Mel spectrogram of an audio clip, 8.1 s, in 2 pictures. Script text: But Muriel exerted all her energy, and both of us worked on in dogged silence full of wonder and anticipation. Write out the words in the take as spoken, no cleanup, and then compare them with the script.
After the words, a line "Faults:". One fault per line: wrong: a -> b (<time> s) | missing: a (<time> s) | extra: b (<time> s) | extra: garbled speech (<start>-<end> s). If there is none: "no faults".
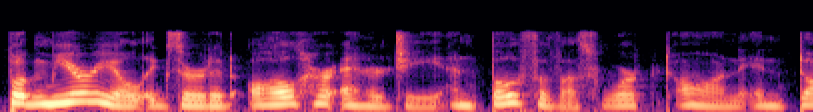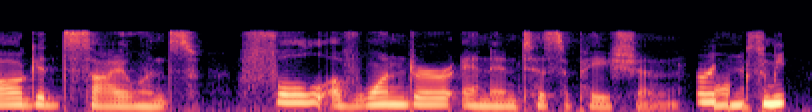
But Muriel exerted all her energy, and both of us worked on in dogged silence full of wonder and anticipation. [garbled]
Faults:
extra: garbled speech (7.5-8.0 s)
